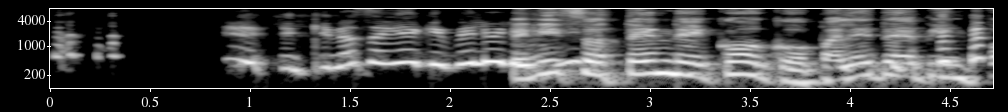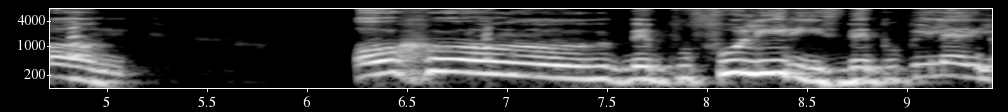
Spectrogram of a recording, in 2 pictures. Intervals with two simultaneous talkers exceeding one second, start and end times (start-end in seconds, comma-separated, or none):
none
